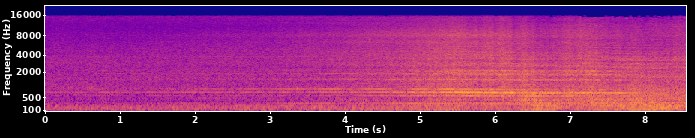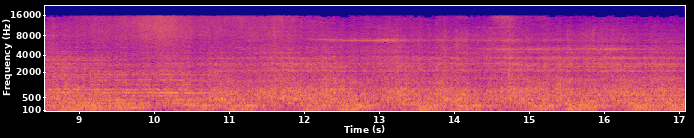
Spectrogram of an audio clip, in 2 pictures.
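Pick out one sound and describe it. A train's wheels squeal on the rails.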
